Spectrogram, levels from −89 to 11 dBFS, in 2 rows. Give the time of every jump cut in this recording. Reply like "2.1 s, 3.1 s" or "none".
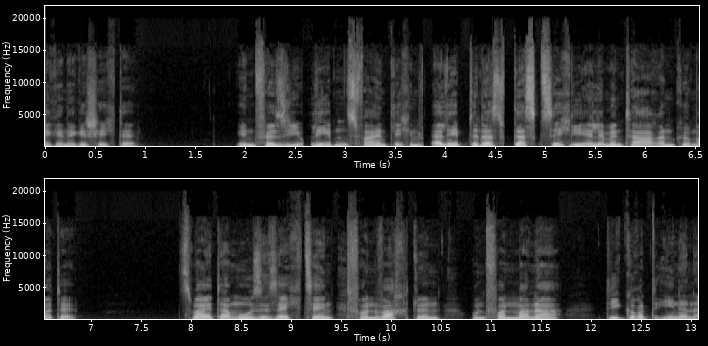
2.1 s, 2.6 s, 3.8 s, 4.6 s, 4.9 s, 5.2 s, 6.3 s, 9.5 s

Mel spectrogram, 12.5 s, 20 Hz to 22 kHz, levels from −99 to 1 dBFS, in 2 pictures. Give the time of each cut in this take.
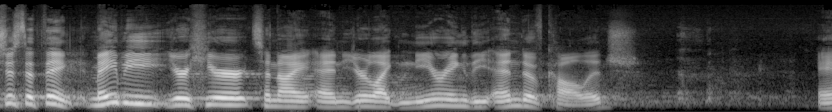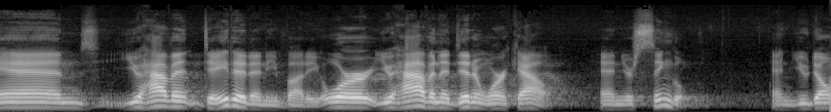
none

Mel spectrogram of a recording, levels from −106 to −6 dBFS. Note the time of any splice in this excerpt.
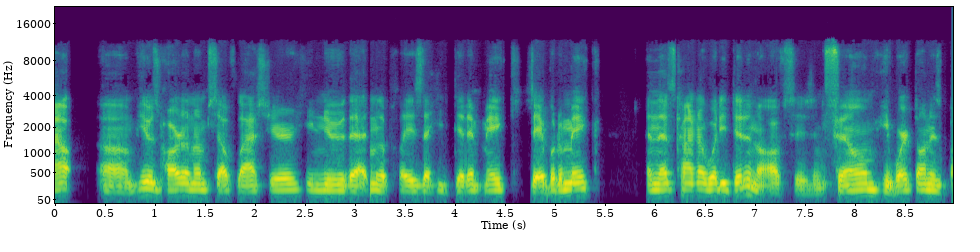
1.1 s, 3.2 s, 4.8 s, 6.2 s, 7.7 s

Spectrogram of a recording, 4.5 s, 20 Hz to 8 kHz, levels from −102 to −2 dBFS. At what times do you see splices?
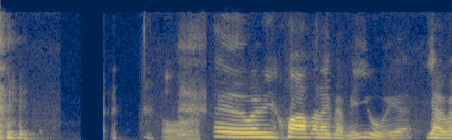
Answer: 2.0 s

